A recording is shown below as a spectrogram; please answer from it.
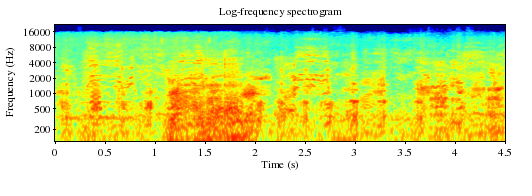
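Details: Pigs snorting and grunting in a steady rough stream, low and guttural, with occasional brief higher squeaks over the murmur.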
